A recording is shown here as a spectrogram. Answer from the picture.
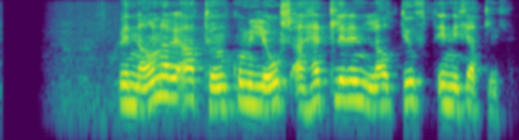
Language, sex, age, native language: Icelandic, female, 50-59, Icelandic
